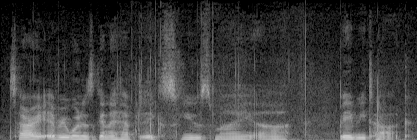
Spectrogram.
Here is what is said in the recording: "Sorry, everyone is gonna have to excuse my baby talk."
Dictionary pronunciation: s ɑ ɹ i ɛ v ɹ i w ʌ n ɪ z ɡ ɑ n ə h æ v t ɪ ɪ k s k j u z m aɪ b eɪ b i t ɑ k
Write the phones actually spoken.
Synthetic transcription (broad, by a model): s ɑ ɹ i ɛ v ɹ i w ʌ n ɪ z ɡ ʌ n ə h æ f t ɪ ɪ k s k j u z m aɪ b eɪ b i t ɑ k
